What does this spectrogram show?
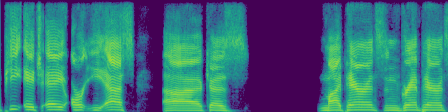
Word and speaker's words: Phares: last name Phares, because my parents and grandparents and everything just thought it'd be fun. And it's pronounced like Ferris Bueller, but spelled radically differently.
